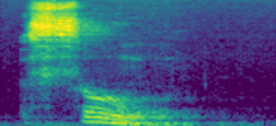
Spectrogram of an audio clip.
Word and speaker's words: ثوم: مثلا ما و شما میگیم ثوم، ثا. ببینید چه قسم. ثا، ذل. اینی را شکل تلفظ درست شه یاد بگیریم. ثوم، ثوم، ثوم.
